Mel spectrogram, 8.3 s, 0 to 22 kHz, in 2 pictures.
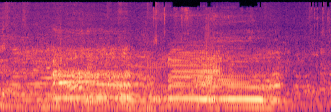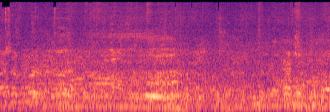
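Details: Several hoarse, ridged moos from Sahiwal bull calves at a busy Kurigram cattle market, Bangladesh, March 2025, clustered in the first three seconds, with a fainter call near six seconds amid crowd noise and music.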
